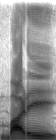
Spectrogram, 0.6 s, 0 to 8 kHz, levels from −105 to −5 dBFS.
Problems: constant background noise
